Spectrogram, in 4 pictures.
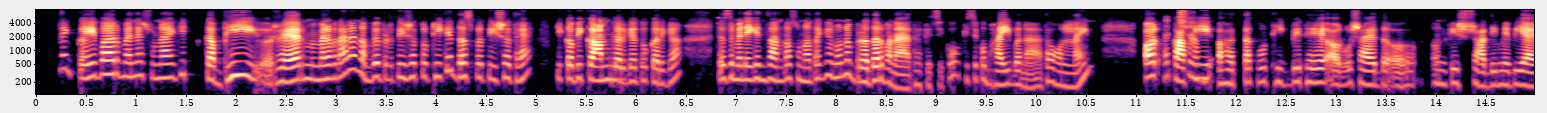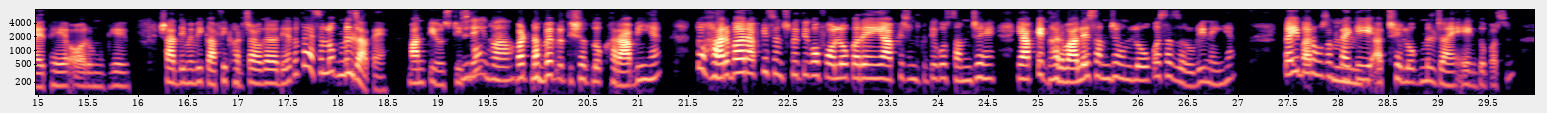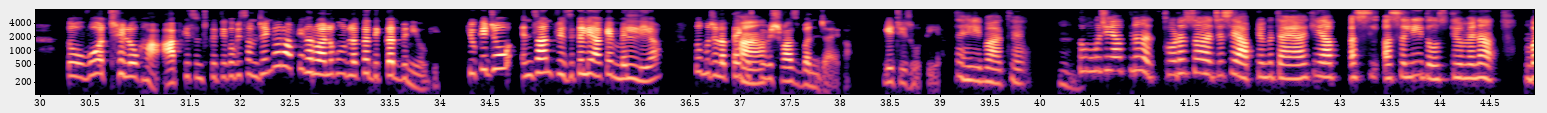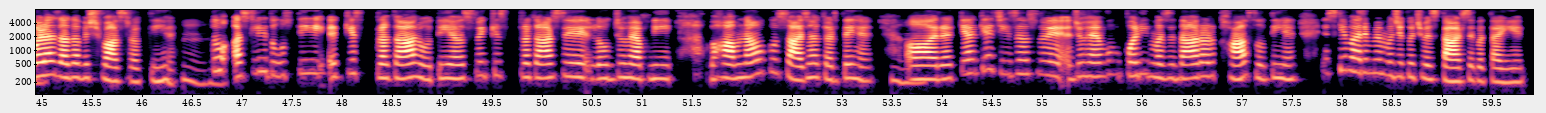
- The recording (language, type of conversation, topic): Hindi, podcast, ऑनलाइन दोस्तों और असली दोस्तों में क्या फर्क लगता है?
- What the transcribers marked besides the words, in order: in English: "रेयर"; in English: "ब्रदर"; in English: "बट"; in English: "फॉलो"; in English: "परसेंट"; in English: "फ़िज़िकली"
